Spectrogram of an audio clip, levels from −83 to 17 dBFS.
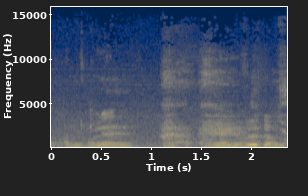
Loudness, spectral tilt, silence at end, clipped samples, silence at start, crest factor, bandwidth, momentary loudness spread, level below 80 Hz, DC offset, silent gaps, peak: -18 LUFS; -5.5 dB/octave; 0 s; under 0.1%; 0 s; 18 dB; 14.5 kHz; 9 LU; -42 dBFS; 0.6%; none; 0 dBFS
